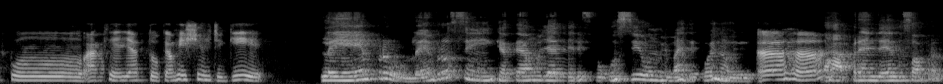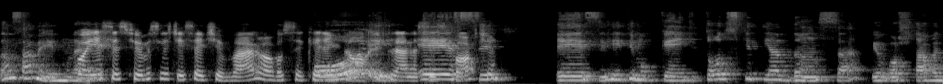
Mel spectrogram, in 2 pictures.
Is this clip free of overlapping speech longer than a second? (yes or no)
no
